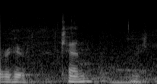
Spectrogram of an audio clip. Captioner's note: whispering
